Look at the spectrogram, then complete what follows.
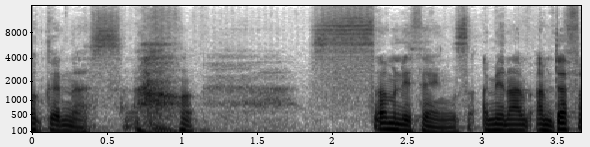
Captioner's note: laughs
